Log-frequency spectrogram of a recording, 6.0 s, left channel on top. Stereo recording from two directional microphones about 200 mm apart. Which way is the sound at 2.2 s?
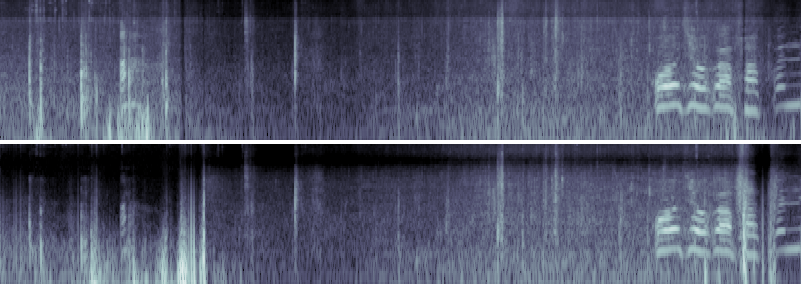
25° left (ahead or behind).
